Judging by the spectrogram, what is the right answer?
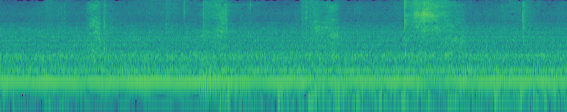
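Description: A spoon stirring thick, sticky black-rice biko in a nonstick pan: wet scraping and squelching strokes about once a second, the strongest about four seconds in. Under it runs a steady low electric hum.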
